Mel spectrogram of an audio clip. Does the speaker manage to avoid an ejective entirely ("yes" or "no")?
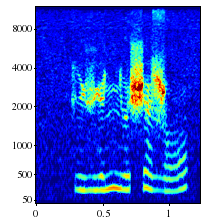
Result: yes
